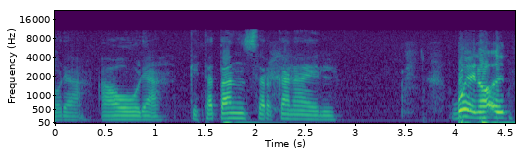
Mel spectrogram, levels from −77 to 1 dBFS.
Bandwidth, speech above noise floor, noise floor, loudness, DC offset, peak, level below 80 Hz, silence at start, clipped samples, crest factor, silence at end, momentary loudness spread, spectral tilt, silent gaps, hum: 11 kHz; 30 dB; -51 dBFS; -21 LUFS; under 0.1%; -8 dBFS; -44 dBFS; 0 s; under 0.1%; 14 dB; 0 s; 24 LU; -3.5 dB/octave; none; none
